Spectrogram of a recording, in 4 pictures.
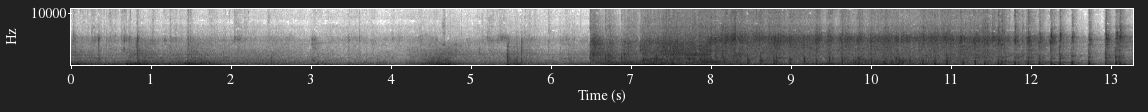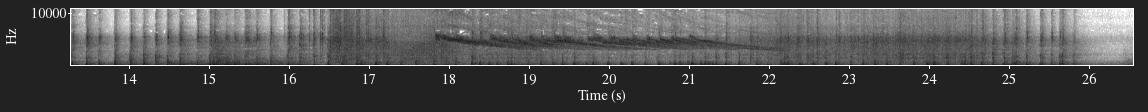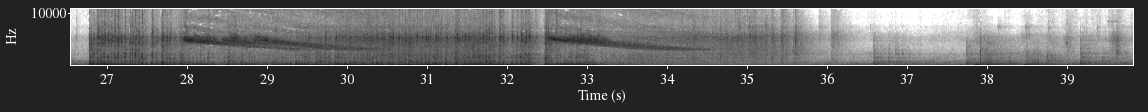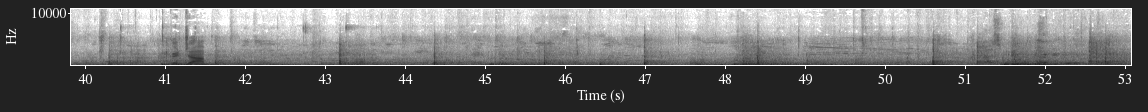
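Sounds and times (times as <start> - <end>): fireworks crackling pops: 0.0 - 53.0
falling firework whistles: 16.0 - 25.6, 26.8 - 35.9, 43.1 - 53.0.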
